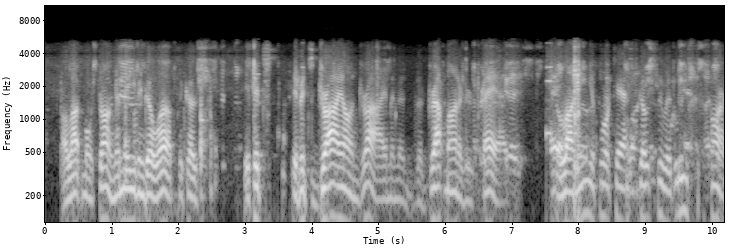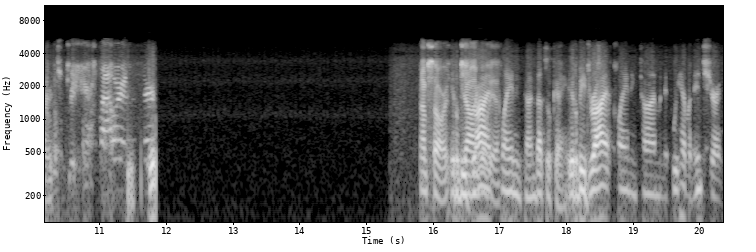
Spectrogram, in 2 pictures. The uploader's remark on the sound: Monthly Conference Call On Cotton.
